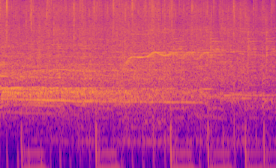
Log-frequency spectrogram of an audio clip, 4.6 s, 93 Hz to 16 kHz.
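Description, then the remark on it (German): An audience applauds and cheers for the man who hosted the evening, a dense, steady wash of clapping that stays loud for the whole stretch, with a regular thumping beat running underneath. “Bitte einmal 10, 11, 12 Punkte Applaus, bitte”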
